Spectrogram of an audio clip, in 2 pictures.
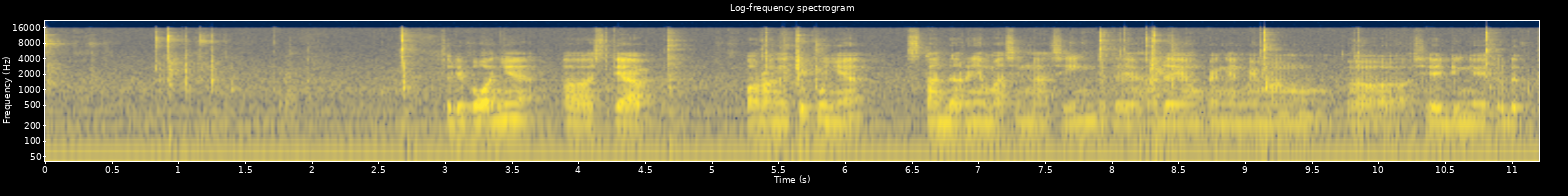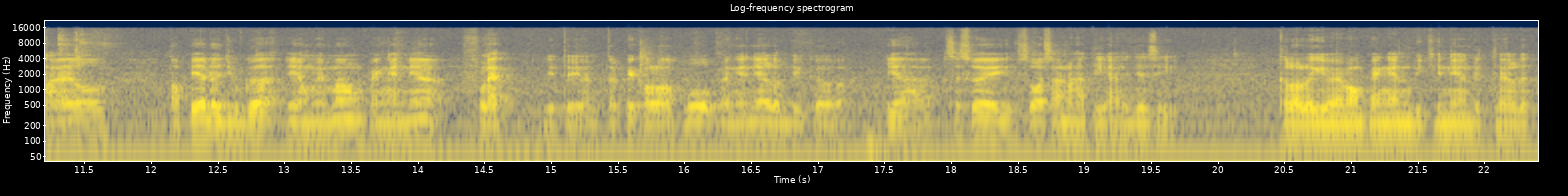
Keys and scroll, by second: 0.9 ctrl+c, 1.3 v, 5.6 ctrl+z, 8.3 ctrl+z.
